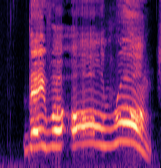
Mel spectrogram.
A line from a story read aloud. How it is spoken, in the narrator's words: shouted Moshe Weiss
